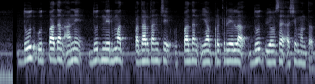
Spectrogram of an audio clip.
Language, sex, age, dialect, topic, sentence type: Marathi, male, 25-30, Standard Marathi, agriculture, statement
